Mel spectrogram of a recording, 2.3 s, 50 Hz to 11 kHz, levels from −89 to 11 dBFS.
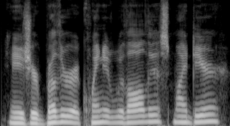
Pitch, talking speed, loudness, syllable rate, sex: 145 Hz, 260 wpm, -15 LUFS, 6.1 syllables/s, male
